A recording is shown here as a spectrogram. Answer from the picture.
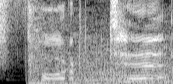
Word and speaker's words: forte: I mean, it's a Latin or Italian word. I'm just going to pronounce it in Italian way. So then it's forte, and then we go to the next chorus to build forte even more.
